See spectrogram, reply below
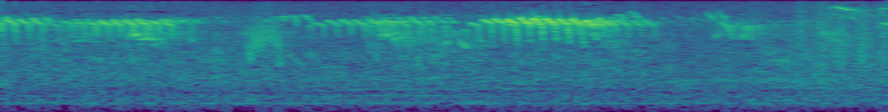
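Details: Several waxwings calling together, high sibilant trills overlapping continuously over a steady rushing background noise.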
